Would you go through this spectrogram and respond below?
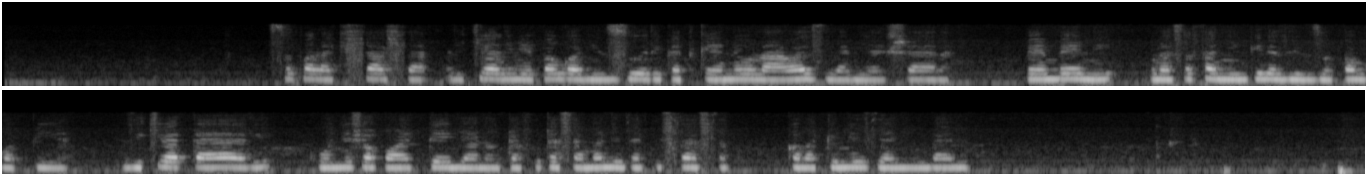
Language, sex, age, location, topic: Swahili, female, 18-24, Dar es Salaam, finance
